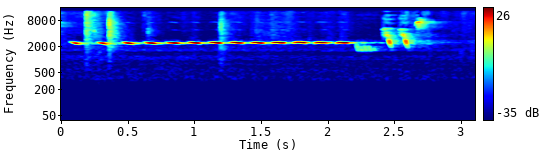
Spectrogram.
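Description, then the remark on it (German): A one-year-old male nightingale sings a phrase of rapid, evenly pulsed notes on one steady high pitch, ending in a few quick higher chirps, clear and loud against faint background hiss. “Das ist wieder der Einjährige.”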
